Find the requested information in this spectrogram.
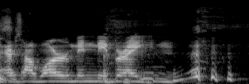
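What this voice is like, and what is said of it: Put-on Jamaican accent, pirate-like. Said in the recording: “That's my best Jamaican accent. ... Middling. ... Your Jamaican accent is basically a pirate.”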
